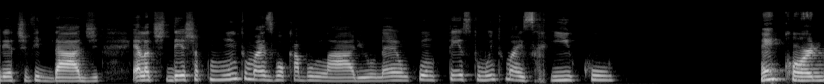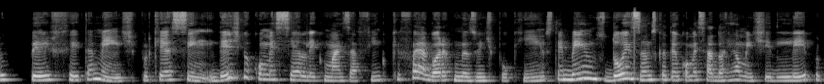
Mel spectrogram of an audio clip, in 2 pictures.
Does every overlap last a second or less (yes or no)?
yes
